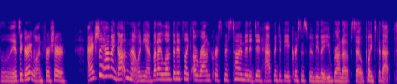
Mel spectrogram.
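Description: A woman at a fairly high pitch with a bright, sharp tone, speaking very fast with ordinary pitch variation. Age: 20s. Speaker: podcast host. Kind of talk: casual interview.

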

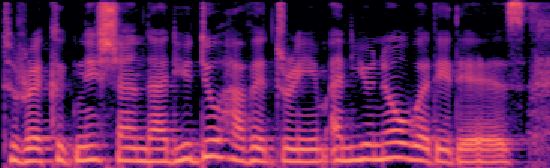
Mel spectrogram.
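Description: A woman speaks with an Iranian accent. Her pitch is fairly low, with ordinary variation. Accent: Iranian (Persian) accent in English. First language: Persian. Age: 60s. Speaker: yoga teacher and studio owner. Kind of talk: interview.

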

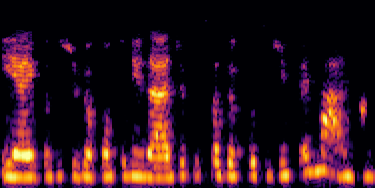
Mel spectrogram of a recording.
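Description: Speaking at a very fast pace, a woman talks. Her pitch sits in the medium range. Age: 30s. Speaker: nurse technician. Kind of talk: interview.

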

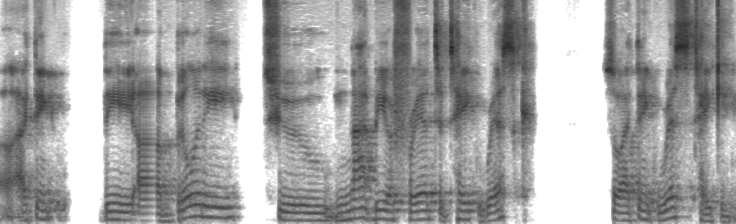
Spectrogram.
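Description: A man with an ordinary speaking voice speaks at a medium pitch. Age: 60s. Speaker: music industry executive. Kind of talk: interview.

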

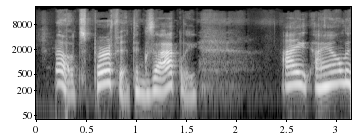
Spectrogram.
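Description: In a dry, close sound with no echo, a woman with a Brazilian accent speaks with very wide pitch swings. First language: Portuguese. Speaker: interpreter and voice actor. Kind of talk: interview.

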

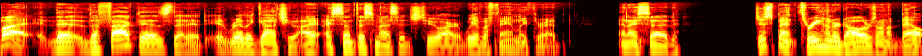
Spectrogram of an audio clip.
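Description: Vocal fry runs through this man's voice, which has lively intonation at a moderate pace. The recording is very clean, with a silent background. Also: medium pitch for a man. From US Midwest. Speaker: podcast host. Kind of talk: casual interview.

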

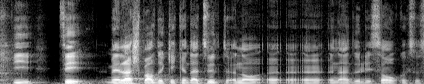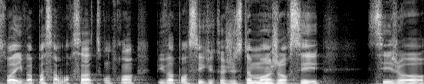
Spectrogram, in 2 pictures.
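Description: On a very clean recording with a silent background, a man with a fairly low pitch talks at a fairly quick pace, his intonation fairly even and broken by long, frequent pauses. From Montreal area (Laval), Peruvian family. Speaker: rapper. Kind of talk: casual chat.

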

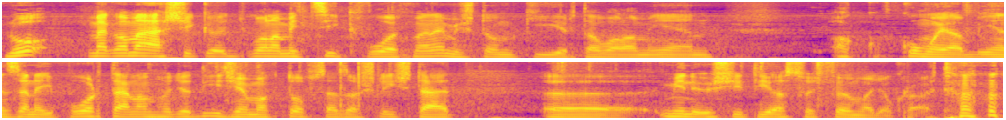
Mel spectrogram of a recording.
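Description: Here is a man with a plain, everyday voice at a medium pitch. He moves at a fairly quick pace with ordinary pitch variation. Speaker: DJ and music producer. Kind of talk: casual interview chat.

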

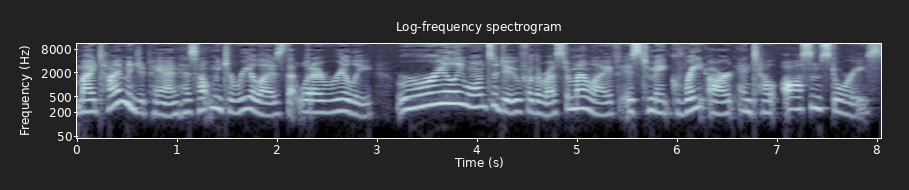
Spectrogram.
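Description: Recorded very cleanly against a silent background, a woman with a plain, everyday voice talks at a fairly quick pace. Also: medium pitch for a woman. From Alaska, US. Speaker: artist and vlogger. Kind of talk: scripted monologue.

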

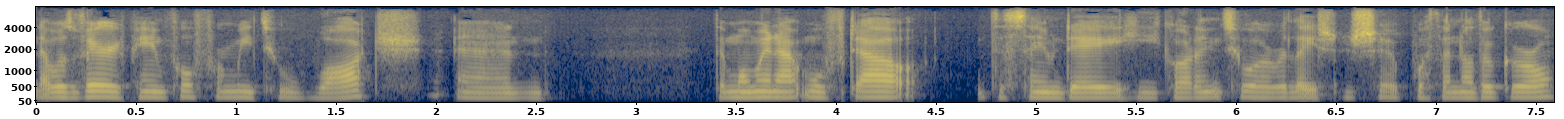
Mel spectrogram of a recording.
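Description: The speech comes at a fairly quick pace in a Spanish accent. Intonation stays monotone and flat. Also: woman, fairly low pitch for a woman. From Argentina. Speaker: podcaster, law student. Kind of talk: personal monologue. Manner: halting, hesitant.

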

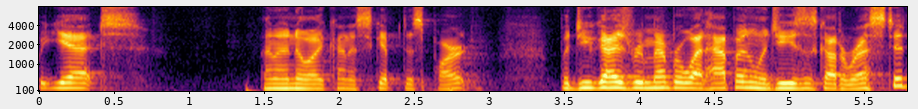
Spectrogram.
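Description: Very fast speech from a man with a high pitch comes with monotone, flat intonation and long, frequent pauses. The recording is very clean, with a silent background. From Alaska. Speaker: lay preacher. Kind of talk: sermon. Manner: halting.

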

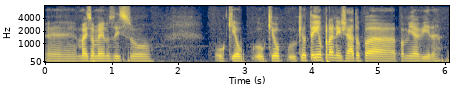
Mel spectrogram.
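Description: A man speaks at a moderate pace in a medium pitch with monotone, flat intonation. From Brazil. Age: 30s. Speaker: professional baseball player. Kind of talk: interview. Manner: halting.

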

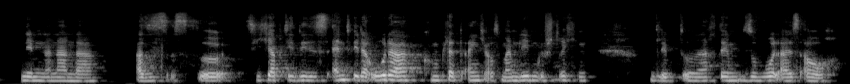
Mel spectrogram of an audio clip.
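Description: A woman talks at a moderate pace in a medium pitch, somewhat breathy, with monotone, flat intonation. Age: 30s. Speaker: shaman and spiritual coach. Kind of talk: interview.

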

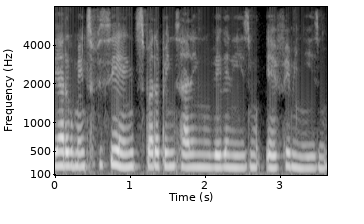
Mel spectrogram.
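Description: A woman speaks in a monotone, flat intonation. Her voice is fairly high in pitch with a dark, mellow tone. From Brazil, Salvador (Bahia). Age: 20s. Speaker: law student and vegan content creator. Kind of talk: casual panel discussion.

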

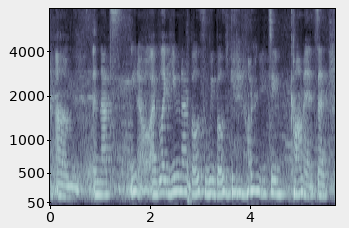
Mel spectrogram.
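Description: A woman with an American accent, medium pitch and ordinary pitch variation, at a moderate pace, with audible room echo and noticeable background noise. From Austin, Texas. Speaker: food youtuber. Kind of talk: casual chat.

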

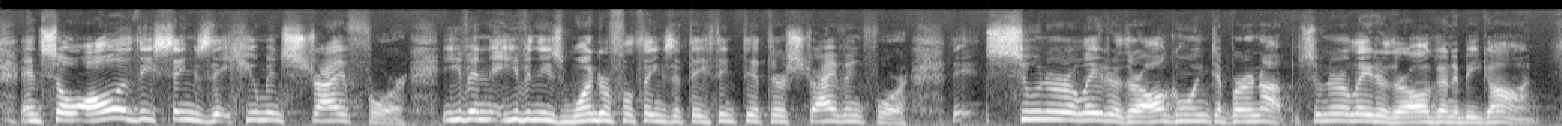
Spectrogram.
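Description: A man's high-pitched voice at a fairly quick pace, with ordinary pitch variation and audible room echo. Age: 40s. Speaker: pastor. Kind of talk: sermon.

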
